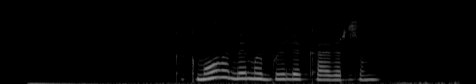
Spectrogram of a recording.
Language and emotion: Russian, neutral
